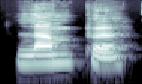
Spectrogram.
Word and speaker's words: Lampe: of German words, Sonne, Lampe, Karte. So whenever you see an E at the end of a word, it's usually pronounced like a short E, or like a schwa sound in English.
